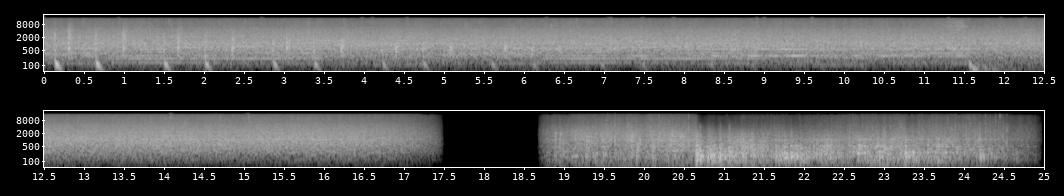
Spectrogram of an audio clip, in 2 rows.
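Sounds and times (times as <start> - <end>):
rushing swell: 0.0 - 13.6
heavy rain pouring: 0.0 - 17.5, 18.7 - 25.0.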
